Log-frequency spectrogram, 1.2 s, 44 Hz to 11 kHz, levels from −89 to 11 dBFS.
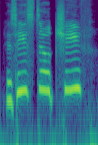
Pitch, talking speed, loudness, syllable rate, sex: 335 Hz, 195 wpm, -13 LUFS, 3.8 syllables/s, female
